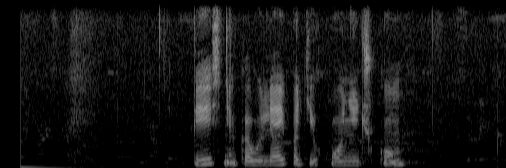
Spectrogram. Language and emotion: Russian, sad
